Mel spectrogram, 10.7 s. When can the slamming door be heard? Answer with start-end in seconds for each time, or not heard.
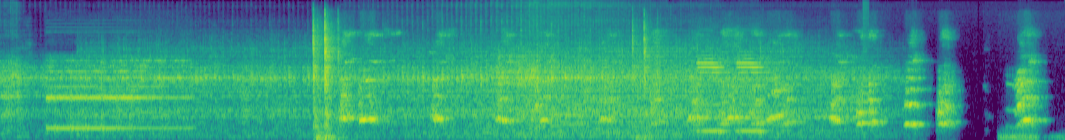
3.1-3.6, 6.3-6.7.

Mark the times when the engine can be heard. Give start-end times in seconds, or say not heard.
0.0-9.2.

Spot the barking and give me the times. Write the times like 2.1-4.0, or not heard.
3.4-10.6.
